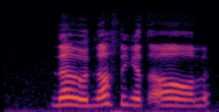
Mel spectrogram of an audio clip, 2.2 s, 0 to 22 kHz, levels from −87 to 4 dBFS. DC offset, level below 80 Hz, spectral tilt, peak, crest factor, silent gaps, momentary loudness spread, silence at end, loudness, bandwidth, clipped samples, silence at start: under 0.1%; -64 dBFS; -1.5 dB/octave; -14 dBFS; 18 dB; none; 7 LU; 0.1 s; -31 LUFS; 14.5 kHz; under 0.1%; 0.5 s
